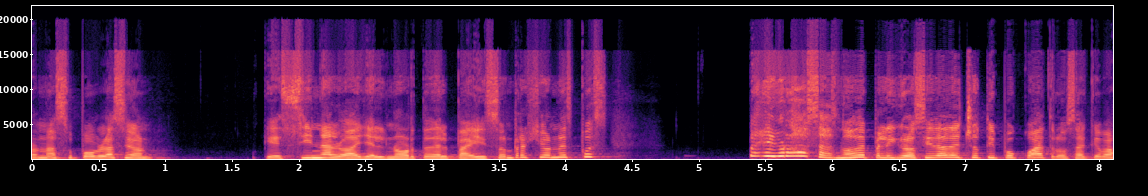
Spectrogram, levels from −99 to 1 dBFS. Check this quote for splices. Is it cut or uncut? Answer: uncut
